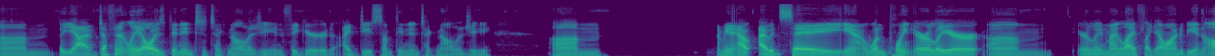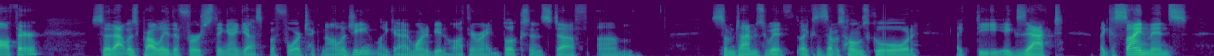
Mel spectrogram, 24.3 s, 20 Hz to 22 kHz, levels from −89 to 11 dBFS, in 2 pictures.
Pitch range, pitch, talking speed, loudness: 90-105 Hz, 95 Hz, 190 wpm, -29 LUFS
